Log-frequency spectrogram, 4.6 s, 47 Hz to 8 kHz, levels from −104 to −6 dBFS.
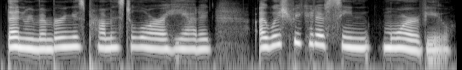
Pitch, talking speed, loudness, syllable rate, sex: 240 Hz, 220 wpm, -19 LUFS, 6.3 syllables/s, female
